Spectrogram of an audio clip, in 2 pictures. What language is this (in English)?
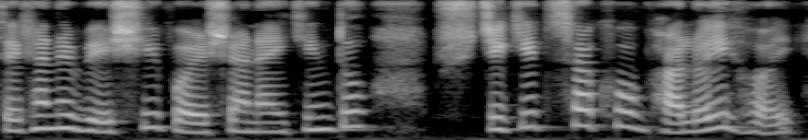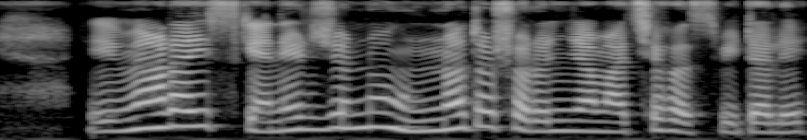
Bangla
